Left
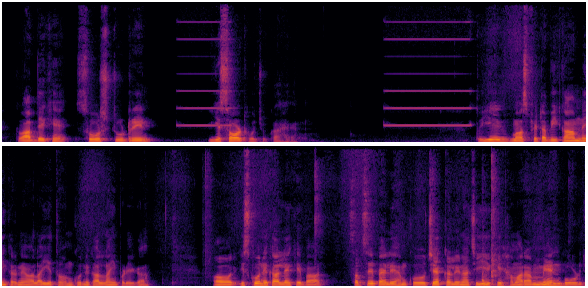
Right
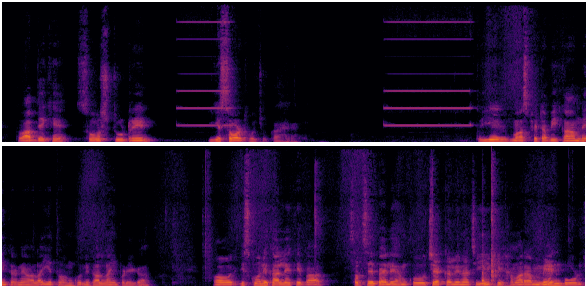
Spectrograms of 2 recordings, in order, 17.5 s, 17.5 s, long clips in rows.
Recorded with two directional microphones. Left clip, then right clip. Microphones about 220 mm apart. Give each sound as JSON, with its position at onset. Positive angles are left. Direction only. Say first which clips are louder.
{"t": 0.2, "sound": "speech", "louder": "left 5 dB", "side_deg": 45}
{"t": 7.1, "sound": "speech", "louder": "left 4 dB", "side_deg": 45}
